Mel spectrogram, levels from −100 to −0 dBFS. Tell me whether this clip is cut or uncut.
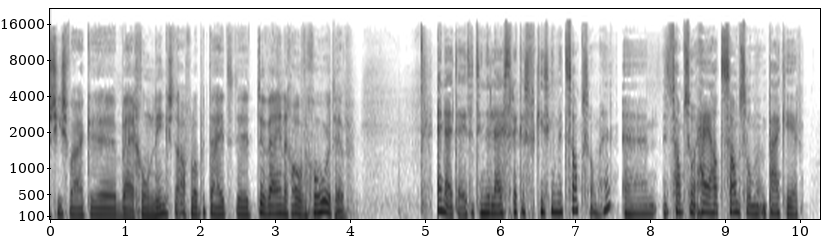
cut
